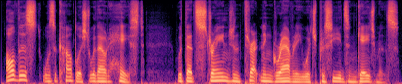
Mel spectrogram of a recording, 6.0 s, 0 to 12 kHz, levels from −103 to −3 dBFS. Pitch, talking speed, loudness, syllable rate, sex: 120 Hz, 150 wpm, -21 LUFS, 5.7 syllables/s, male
